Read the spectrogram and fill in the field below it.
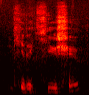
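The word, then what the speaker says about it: Kaohsiung: Warsaw Oakland Zack how do you say that kakushu kakushu i'll say to the mic this time and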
